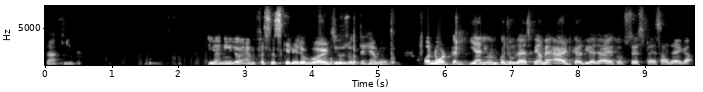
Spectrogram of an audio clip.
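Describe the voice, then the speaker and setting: A man's voice: a little high, lo-fi sound, background noise. A man teaching Arabic grammar in an online lecture. He stretches out key terms and keeps quizzing his students. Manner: repeats "ٹھیک ہے جی" and "صحیح ہے جی" often.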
